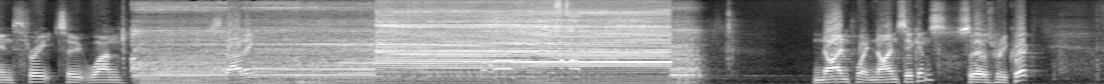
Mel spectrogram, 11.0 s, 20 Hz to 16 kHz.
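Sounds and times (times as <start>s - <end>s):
tyre inflator running: 1.3s - 7.2s.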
